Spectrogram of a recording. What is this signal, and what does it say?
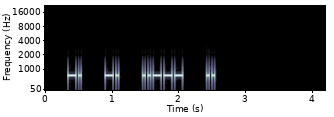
Morse code, heard as a keyed tone, about 30 wpm, spaced as for 17 wpm, 700 Hz. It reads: NN2I
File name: Lesson 15g - Number 5 - Call Signs 30wpm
